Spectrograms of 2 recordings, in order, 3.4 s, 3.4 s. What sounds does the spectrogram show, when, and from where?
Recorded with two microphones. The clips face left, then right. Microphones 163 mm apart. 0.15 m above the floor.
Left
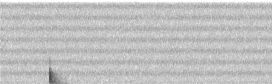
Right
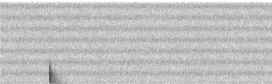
0.6 s knocking: 15° left (ahead or behind)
